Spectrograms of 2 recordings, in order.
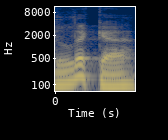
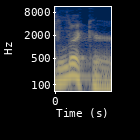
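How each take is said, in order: First: The word ends without an r sound. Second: The word ends with a clear r sound. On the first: "thought you'd say licka, but you didn't" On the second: "You said liquor"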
